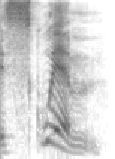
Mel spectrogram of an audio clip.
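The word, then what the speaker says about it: Sequim: no squim is spelled like that but you say squim like swim with a Q squim tons of them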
